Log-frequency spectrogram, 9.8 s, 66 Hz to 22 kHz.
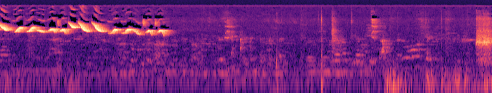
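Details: A wild plain-brown chestnut-bellied seed finch (Trinidad bullfinch, no spot) on 11 January 2020 sings a "weet teeture" roll: sweet, rapid whistled notes for about three seconds, then scattered soft chirps over faint background voices.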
